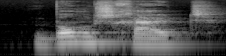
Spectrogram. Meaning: flat-bottomed marine fishing boat
- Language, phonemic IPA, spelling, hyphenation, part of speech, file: Dutch, /ˈbɔm.sxœy̯t/, bomschuit, bom‧schuit, noun, Nl-bomschuit.ogg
